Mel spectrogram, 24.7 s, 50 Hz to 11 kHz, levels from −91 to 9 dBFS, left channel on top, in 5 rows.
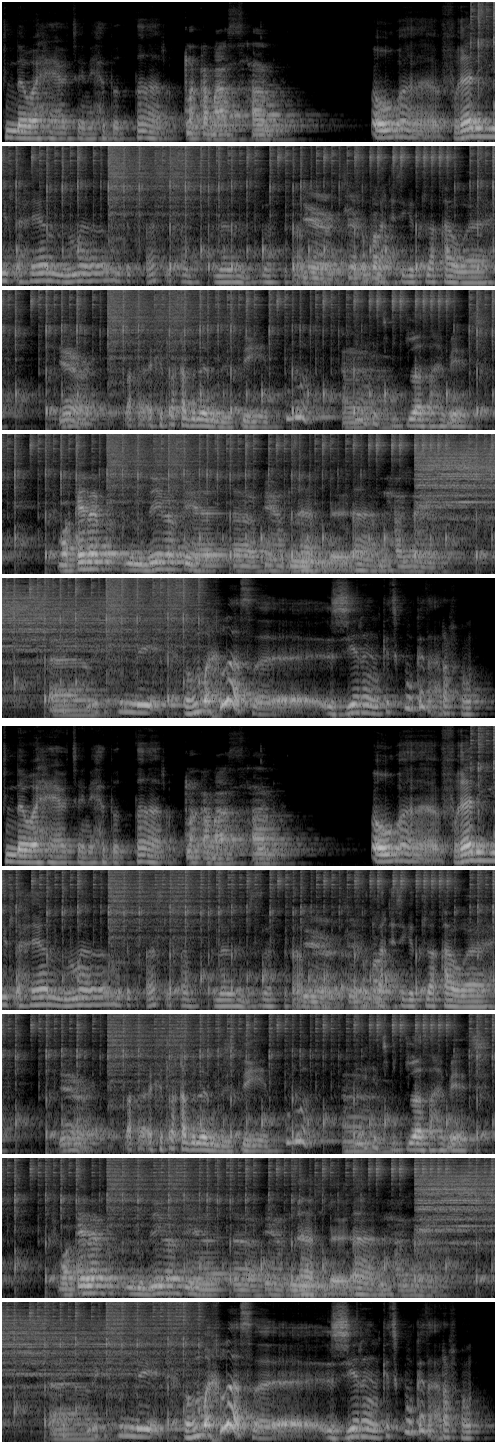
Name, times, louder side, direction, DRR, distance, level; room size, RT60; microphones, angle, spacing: voice 1, 0.0-1.6 2.5-2.7 3.7-8.0 8.3-9.9 11.1-13.0 13.4-14.7 17.7-18.7 20.6-24.4, right 2 dB, 20° right, 12 dB, 0.6 m, -31 dB
voice 2, 1.8-2.7 7.9-8.7 10.4-10.8 13.3-13.8 15.3-19.2 20.2-20.6, left 1 dB, 55° left, 1 dB, 2.2 m, -32 dB
sound 1, 4.7-21.8, left 1 dB, 10° left, 1.2 m, -35 dB
11.0 x 5.4 x 7.5 m, 0.95 s
head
